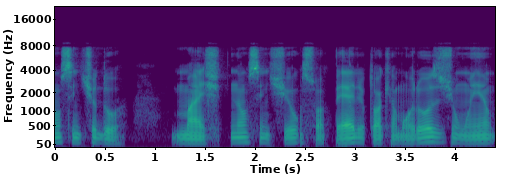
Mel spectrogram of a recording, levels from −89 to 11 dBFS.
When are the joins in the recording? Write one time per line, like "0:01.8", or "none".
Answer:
0:01.8
0:02.5
0:03.1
